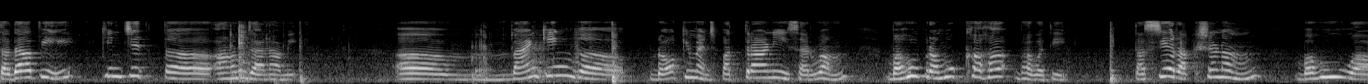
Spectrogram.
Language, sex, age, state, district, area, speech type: Sanskrit, female, 45-60, Andhra Pradesh, Nellore, urban, spontaneous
